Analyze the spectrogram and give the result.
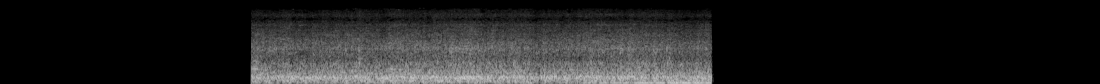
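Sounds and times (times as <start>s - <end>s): train carriages passing at speed: 2.5s - 7.2s.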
